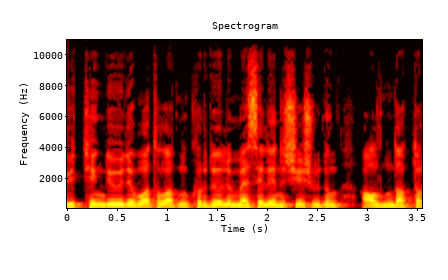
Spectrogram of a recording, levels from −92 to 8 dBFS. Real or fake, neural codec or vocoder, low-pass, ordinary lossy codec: real; none; none; none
